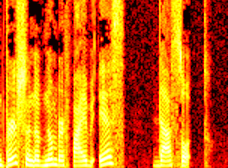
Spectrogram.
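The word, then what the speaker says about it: 다섯: the native korean version of number five is da sot pronounce it with me tassot this is composed of two syllables the first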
